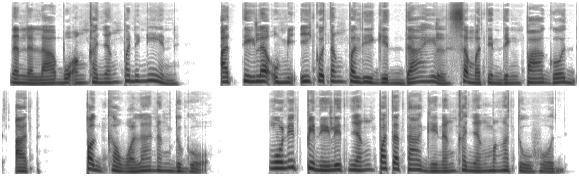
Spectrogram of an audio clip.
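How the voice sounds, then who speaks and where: A woman narrator reading a scripted dramatic audio story in a measured, theatrical storytelling way. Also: on the low side, darkish tone, no echo, studio quality.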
